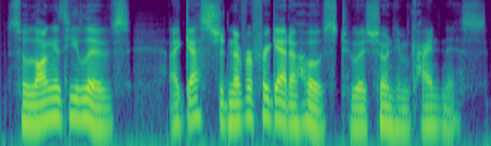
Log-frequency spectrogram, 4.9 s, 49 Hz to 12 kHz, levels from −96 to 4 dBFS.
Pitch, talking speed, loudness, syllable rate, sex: 120 Hz, 210 wpm, -19 LUFS, 4.8 syllables/s, male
